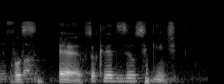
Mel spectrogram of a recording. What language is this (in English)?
Portuguese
